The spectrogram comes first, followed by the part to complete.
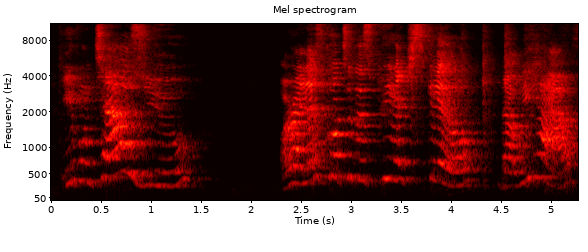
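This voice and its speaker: Projecting a raised voice at an extremely high pitch, a woman talks at a fairly slow pace with an animated tone, very wide pitch swings, long and frequent pauses, and audible room echo. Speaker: hair care instructor. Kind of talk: live class lecture.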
